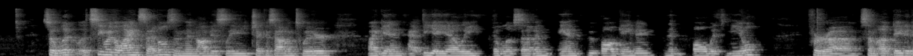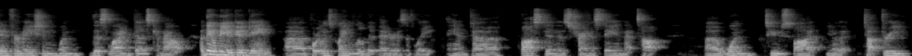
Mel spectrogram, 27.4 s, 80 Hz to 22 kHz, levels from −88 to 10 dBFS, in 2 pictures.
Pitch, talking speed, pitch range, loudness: 135 Hz, 160 wpm, 125-145 Hz, -24 LUFS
